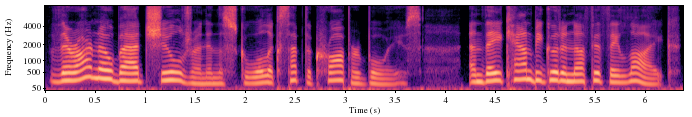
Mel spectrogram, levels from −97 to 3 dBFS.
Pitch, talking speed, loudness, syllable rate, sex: 210 Hz, 190 wpm, -17 LUFS, 4.7 syllables/s, female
